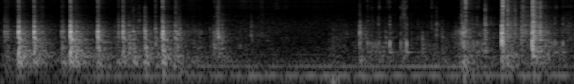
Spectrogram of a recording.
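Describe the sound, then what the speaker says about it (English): A screwdriver unscrewing the cover screws on a gateway box, heard as a series of sharp metallic clicks and ticks, close by, with a quieter pause in the middle before the clicking resumes. "Unscrew the screws for the cover."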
